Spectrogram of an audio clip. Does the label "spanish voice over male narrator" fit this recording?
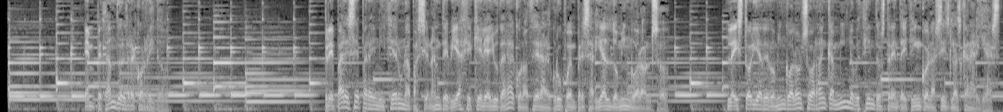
Yes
